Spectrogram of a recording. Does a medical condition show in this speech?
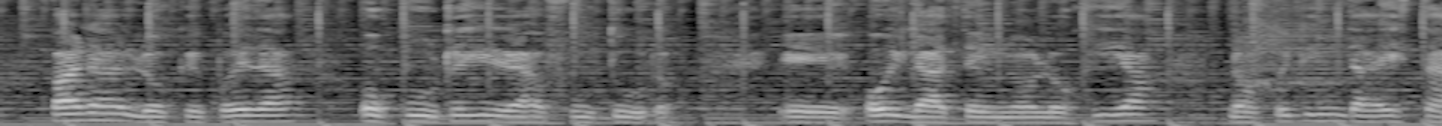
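Yes: ALS; diagnosed about 2 years ago.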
